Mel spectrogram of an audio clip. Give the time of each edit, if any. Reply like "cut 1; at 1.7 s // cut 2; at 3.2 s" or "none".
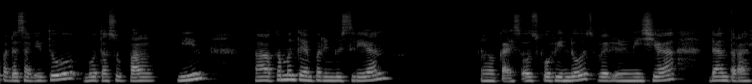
none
